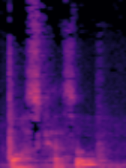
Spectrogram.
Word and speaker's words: Boscastle: at the Museum of Witchcraft conference in Boscastle.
